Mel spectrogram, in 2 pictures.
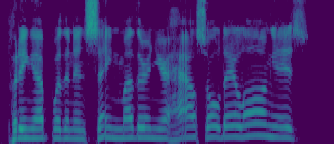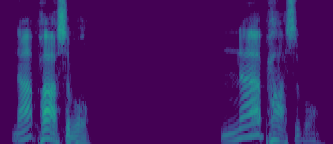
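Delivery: high and loud, slamming down on possible; loud insistence. Real, not acted. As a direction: pound the pulpit on not possible. Preacher insisting loudly.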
